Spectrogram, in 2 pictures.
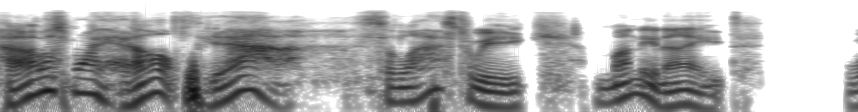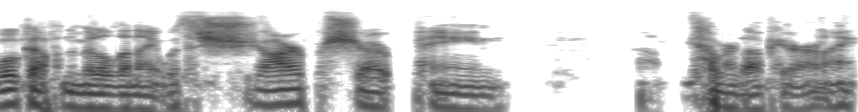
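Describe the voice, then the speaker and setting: A quiet, fairly low-pitched man's voice, bright and sharp, at a fairly slow pace with lively intonation, dry and close with no echo. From Maine, US. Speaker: sports card YouTuber. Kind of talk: livestream chat reading comments. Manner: quiet, keeping voice down.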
